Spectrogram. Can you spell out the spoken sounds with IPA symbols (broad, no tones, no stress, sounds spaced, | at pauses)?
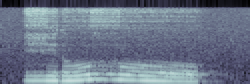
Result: ɦ ɪ ɾ o ɦ o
